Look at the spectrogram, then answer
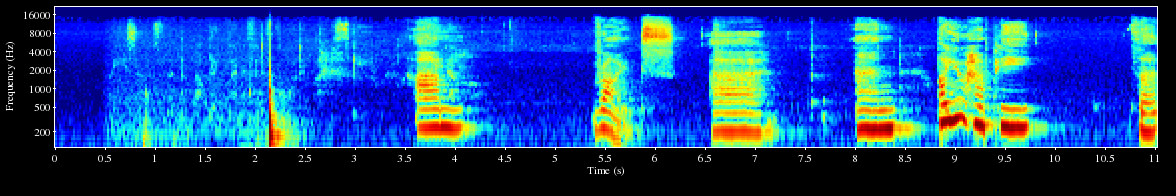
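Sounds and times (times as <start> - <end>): person whispering into microphone: 0.5 - 4.3
soft bump: 1.9 - 2.5.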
